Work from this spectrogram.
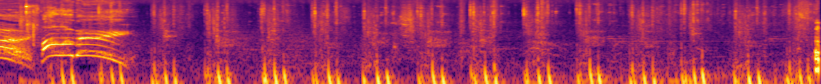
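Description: Cavalry horses in the video game Mount & Blade II: Bannerlord, with a horse whinny at the start followed by a steady rhythmic clip-clop of galloping hooves, loud and close, continuing throughout.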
